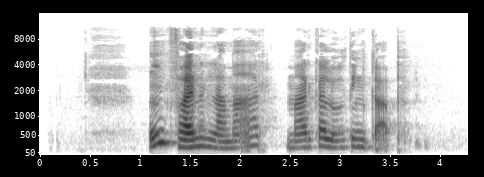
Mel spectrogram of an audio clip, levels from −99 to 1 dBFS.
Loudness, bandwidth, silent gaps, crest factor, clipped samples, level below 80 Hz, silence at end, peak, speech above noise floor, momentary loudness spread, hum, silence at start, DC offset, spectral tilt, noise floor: -28 LUFS; 11.5 kHz; none; 28 dB; under 0.1%; -80 dBFS; 0.65 s; -4 dBFS; 40 dB; 16 LU; none; 1.1 s; under 0.1%; -4 dB/octave; -68 dBFS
